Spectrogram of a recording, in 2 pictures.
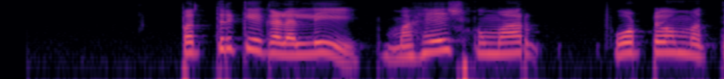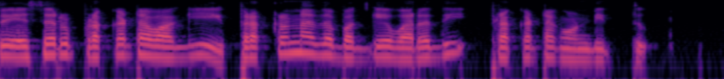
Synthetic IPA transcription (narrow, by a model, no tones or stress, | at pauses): pɐt̪ɾikɛɡɐɭɐlːimɐɦe̞ːʃkumaːɾ | pʰo̞ːʈoːmɐt̪ːuɛsɐɾupɾɐkɐʈɐʋaːɡipɾɐkɾɐɳɐd̪ɐbɐɡːe̞ʋɐɾɐd̪ipɾɐkɐʈɐɡo̞ɳɖit̪ːu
